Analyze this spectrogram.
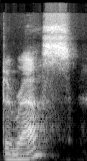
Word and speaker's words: duress: And so duress has second syllable stress. And the first DU can be a schwa, like res. And then we have red tent vowel there, duress.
